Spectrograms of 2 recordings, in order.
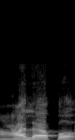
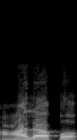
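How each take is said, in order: The two takes are said the same way.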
